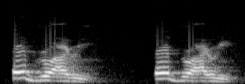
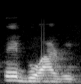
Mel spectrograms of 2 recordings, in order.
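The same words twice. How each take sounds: First: February with both Rs, FEB-roo-ary; articulated R. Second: February without its first R, FEB-you-ary; mispronounced February. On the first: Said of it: "ensure you articulate the R". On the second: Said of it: "So it is not February". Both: Shown as a demonstration.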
